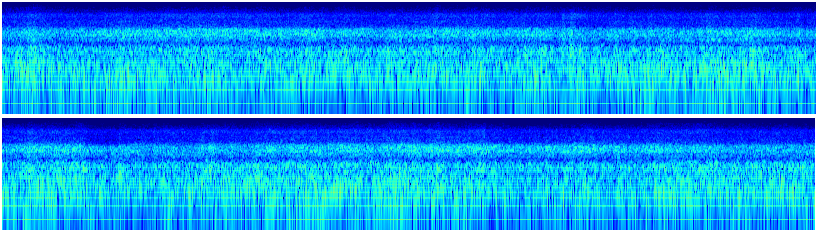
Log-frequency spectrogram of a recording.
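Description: Passenger train running along the line: a steady rushing noise of wheels on the track and passing air, with no pauses or sudden changes.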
